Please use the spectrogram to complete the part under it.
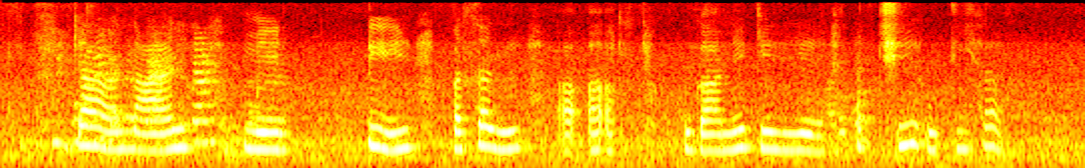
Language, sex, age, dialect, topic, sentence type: Hindi, female, 25-30, Marwari Dhudhari, agriculture, question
